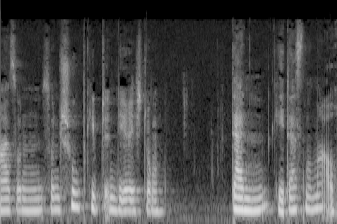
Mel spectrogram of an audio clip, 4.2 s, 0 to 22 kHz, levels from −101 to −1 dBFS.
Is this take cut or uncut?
uncut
